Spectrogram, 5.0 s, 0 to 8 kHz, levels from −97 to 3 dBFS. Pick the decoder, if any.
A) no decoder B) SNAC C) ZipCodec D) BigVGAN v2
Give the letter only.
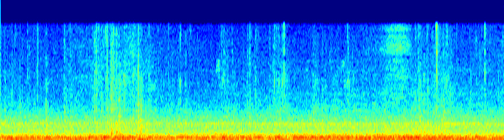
A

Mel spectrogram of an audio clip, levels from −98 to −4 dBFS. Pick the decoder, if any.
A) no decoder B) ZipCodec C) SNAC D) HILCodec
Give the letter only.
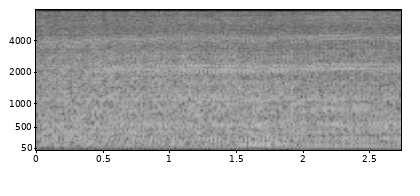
A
